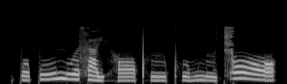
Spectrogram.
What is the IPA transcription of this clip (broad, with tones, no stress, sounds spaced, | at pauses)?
p o˩ p uː˧˥ ŋ u˧ ə̯ s a˧˩ j h ɔː˩ pʰ ɯː˩ pʰ u˩˧ m ŋ ɯː˩ t͡ɕ ɔː˥˨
